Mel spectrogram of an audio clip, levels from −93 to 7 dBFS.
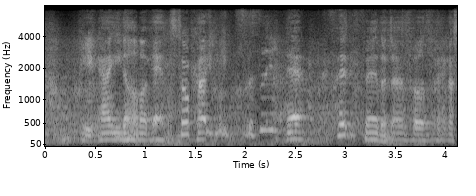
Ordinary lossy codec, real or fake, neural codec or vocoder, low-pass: none; fake; codec, 16 kHz, 1 kbps, X-Codec, HuBERT features, trained on LibriSpeech; 7.2 kHz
